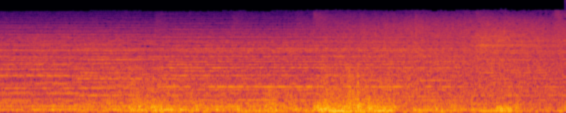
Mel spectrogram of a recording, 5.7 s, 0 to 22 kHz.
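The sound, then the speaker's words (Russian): A storm at sea, heard aboard a ship during a hurricane blowing from the northeast, with steady, hissing rain and deep rolling thunder that swells in low rumbles several times, all at a fairly loud, continuous level with no voices. “На 12-й день шторм стал стихать”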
